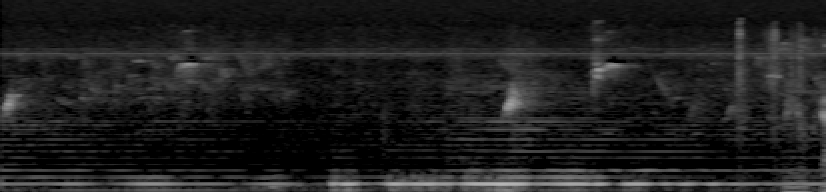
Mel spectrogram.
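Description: Monochord drone: a steady low tone with a stack of overtones that swells and fades, loudest about four seconds in. A few short bird chirps sound above it.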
